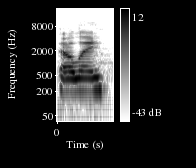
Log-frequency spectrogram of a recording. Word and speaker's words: Elay: My name is LA. Pronounced like LA, like the city.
